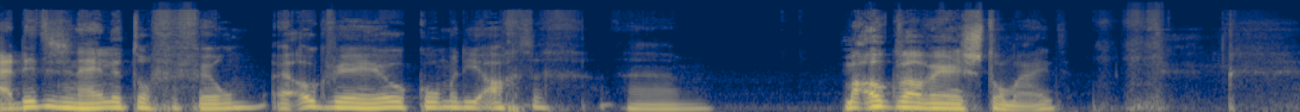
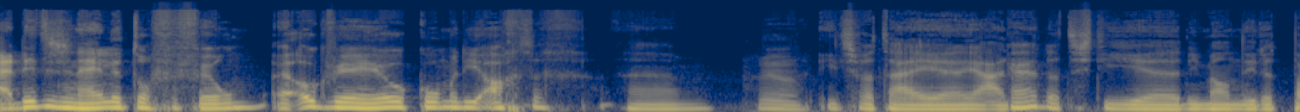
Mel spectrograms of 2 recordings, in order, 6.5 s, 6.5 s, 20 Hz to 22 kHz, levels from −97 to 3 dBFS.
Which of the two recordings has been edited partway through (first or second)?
second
